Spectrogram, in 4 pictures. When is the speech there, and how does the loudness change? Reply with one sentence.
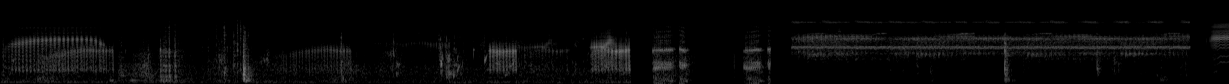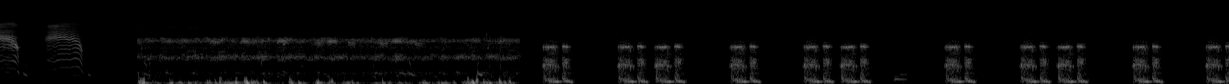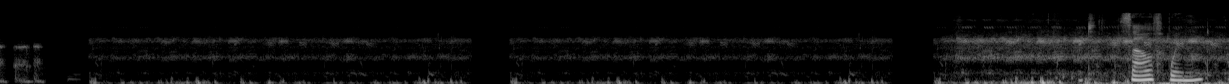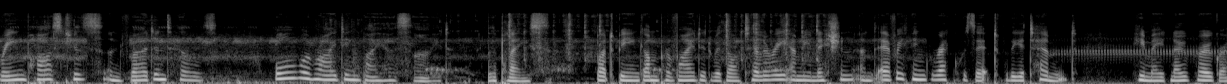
The speech can be heard from 35.4 to 49.0 s, at a steady volume.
